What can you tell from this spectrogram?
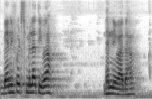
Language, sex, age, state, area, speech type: Sanskrit, male, 18-30, Madhya Pradesh, rural, spontaneous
